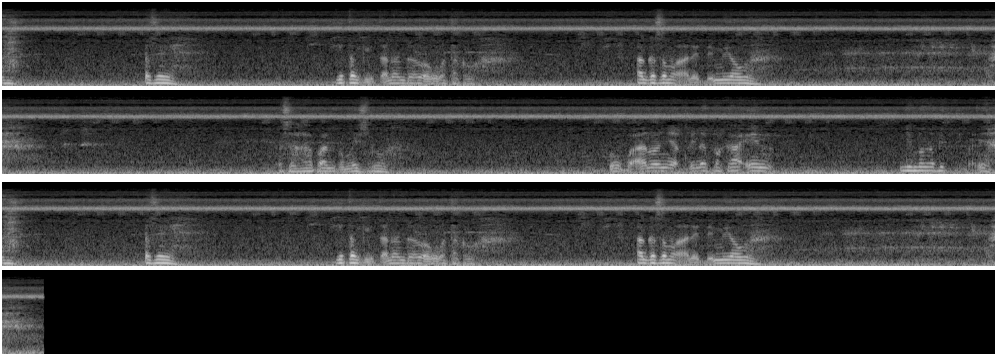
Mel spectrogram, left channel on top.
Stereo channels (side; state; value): right; drops out; at 10.4 s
